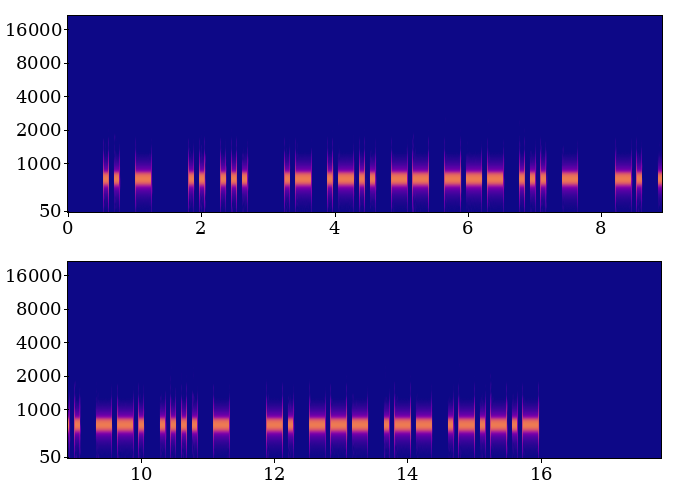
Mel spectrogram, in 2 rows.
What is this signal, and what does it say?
Morse code, heard as a keyed tone, about 15 wpm, 700 Hz. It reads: IT IS ALMOST NIGHT NOW.
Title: Sentences from Top 1000 Words - Review Part 4 - 15wpm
